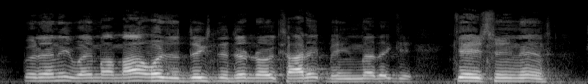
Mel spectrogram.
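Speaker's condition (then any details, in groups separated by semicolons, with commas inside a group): Cerebral palsy; oxygen loss at birth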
